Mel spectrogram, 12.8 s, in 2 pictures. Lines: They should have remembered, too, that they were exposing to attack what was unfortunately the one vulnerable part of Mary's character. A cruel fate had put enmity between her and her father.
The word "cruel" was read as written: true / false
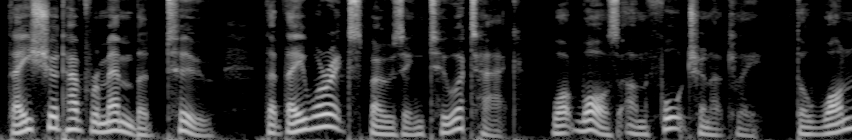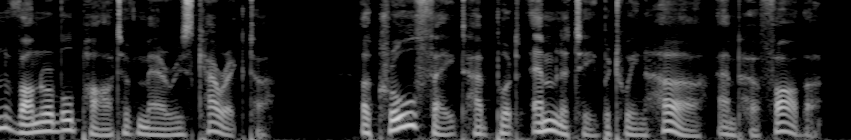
true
